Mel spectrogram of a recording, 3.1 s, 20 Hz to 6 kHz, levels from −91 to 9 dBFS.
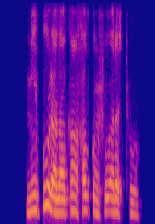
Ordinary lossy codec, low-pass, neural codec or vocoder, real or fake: Opus, 16 kbps; 5.4 kHz; codec, 16 kHz, 4 kbps, X-Codec, HuBERT features, trained on balanced general audio; fake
